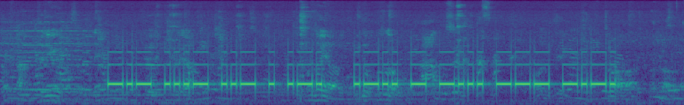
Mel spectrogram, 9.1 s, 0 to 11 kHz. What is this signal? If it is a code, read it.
Morse code, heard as a keyed tone, machine-sent, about 19 wpm, 670 Hz, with room echo and the noise of a crowd indoors. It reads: KVUER LTBOC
